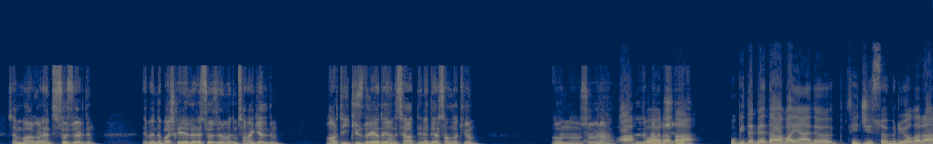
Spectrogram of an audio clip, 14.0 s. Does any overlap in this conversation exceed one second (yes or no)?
yes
